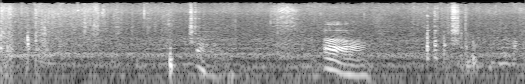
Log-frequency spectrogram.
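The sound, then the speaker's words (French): Bees buzz, a steady insect hum with a louder, wavering buzz sweeping past midway, plus a few faint clicks and knocks; no one speaks. “C'est les fourmis qui m'ont piqué. C'est pas les abeilles.”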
